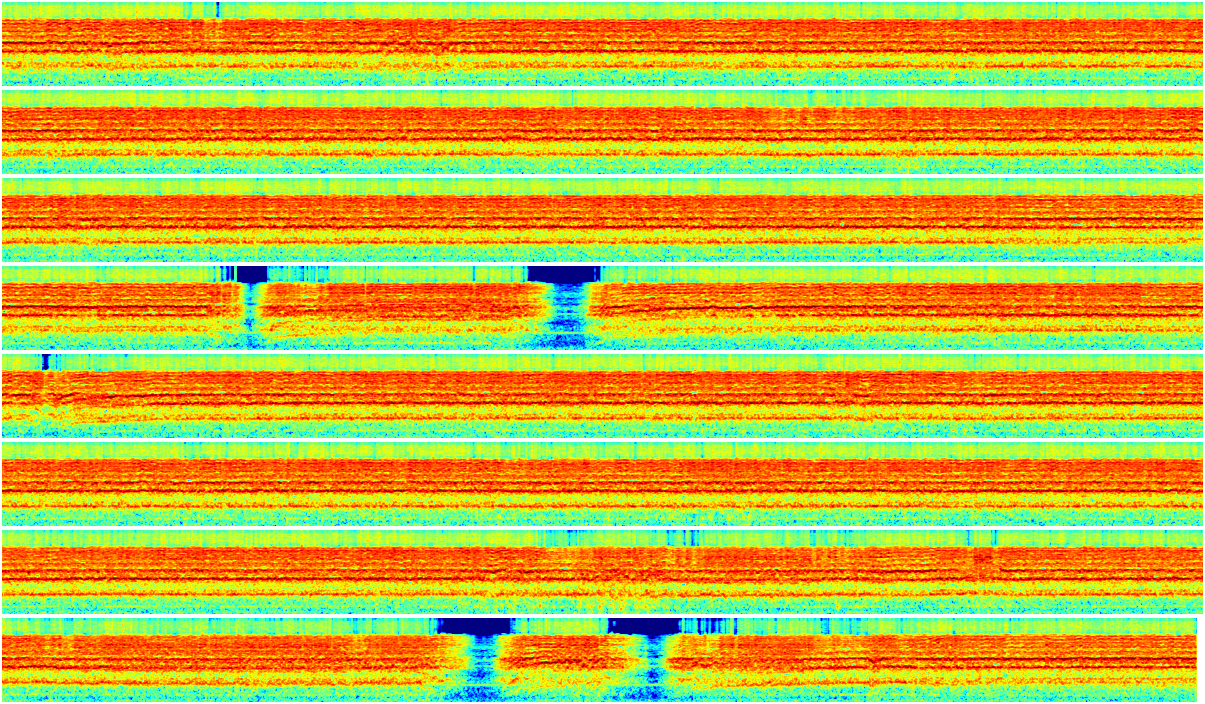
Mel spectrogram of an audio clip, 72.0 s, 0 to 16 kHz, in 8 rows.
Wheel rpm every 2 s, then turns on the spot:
220, 220, 230, 230, 230, 230, 240, 230, 230, 230, 230, 240, 240, 210, 150, 140, 190, 220, 200, 230, 230, 230, 230, 230, 230, 230, 230, 230, 230, 210, 220, 230, 210, 110, 160, 220.
none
